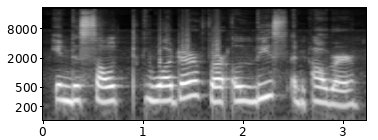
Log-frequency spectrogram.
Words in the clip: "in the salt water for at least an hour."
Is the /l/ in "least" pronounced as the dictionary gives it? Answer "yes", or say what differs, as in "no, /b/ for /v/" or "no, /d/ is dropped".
yes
